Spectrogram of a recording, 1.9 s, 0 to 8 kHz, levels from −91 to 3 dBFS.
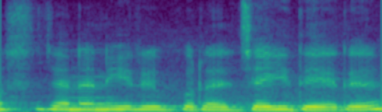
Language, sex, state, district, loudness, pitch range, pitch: Tulu, female, Karnataka, Dakshina Kannada, -13 LUFS, 210-225 Hz, 220 Hz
